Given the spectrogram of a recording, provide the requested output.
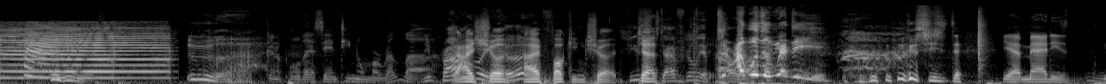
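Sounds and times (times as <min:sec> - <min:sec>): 
loud air horn blast: 0:00.0 - 0:01.9
speech: 0:02.6 - 0:11.0
laughter: 0:08.3 - 0:09.4.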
